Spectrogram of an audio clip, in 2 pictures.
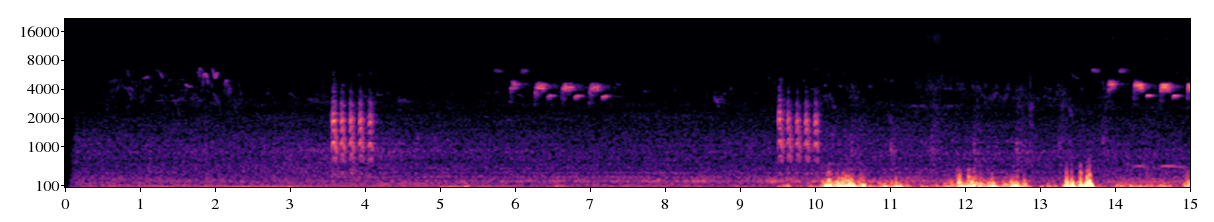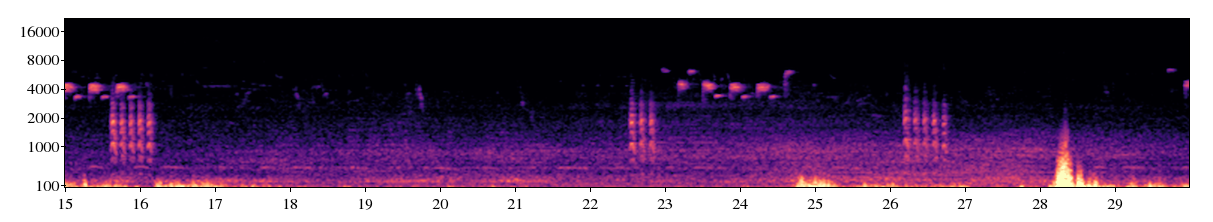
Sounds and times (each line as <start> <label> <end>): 0.2 birds chirping 29.9
3.6 Seagull 4.2
22.5 Seagull 23.0
26.2 Seagull 26.8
